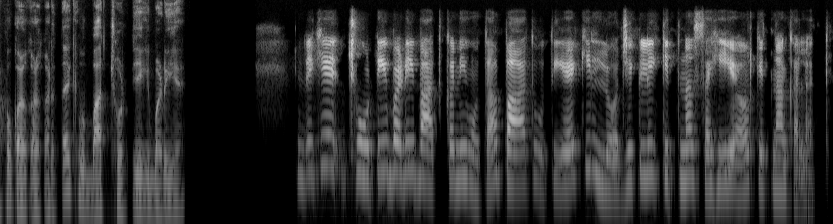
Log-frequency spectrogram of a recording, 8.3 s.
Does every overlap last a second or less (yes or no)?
yes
